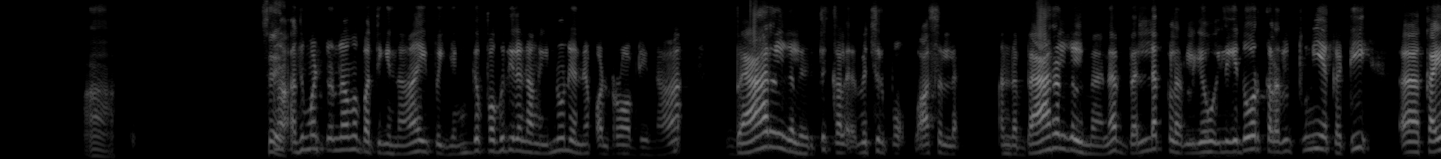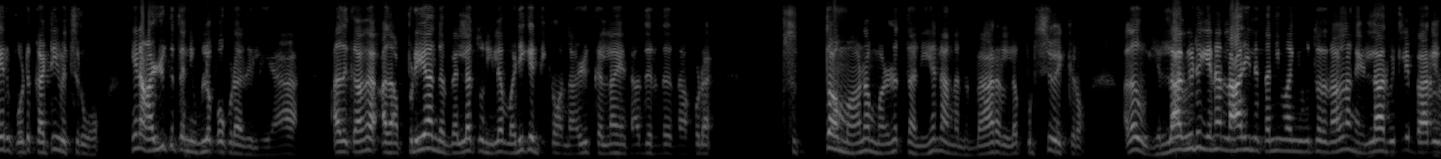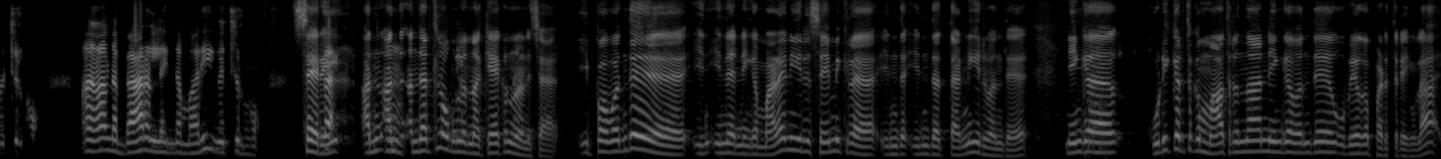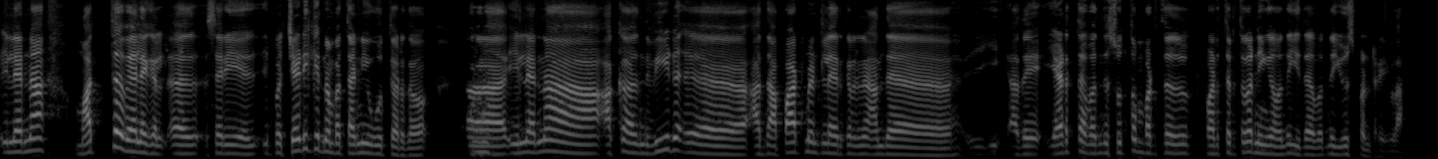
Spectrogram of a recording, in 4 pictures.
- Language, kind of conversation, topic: Tamil, podcast, வீட்டில் மழைநீர் சேமிப்பை எளிய முறையில் எப்படி செய்யலாம்?
- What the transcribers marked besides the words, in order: other background noise; in English: "பேரல்"; drawn out: "வீடு"; "படுத்து-" said as "படுத்துறத்து"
